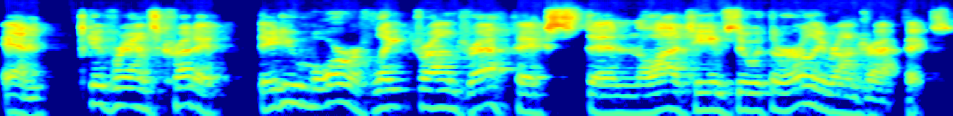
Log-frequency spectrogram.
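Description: A man with a normal speaking voice, fairly high pitch, ordinary pitch variation and a moderate pace. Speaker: sports podcast co-host. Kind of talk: casual chat.

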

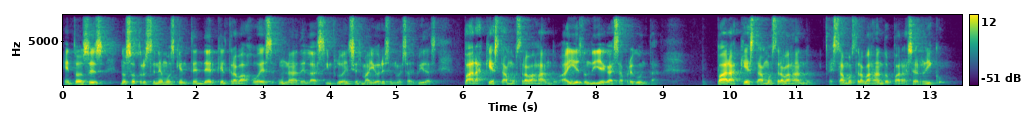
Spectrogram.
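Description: Fairly even intonation at a moderate pace, with audible room echo. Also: man, medium pitch for a man. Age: 20s. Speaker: pastor. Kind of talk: casual chat. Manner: halting.

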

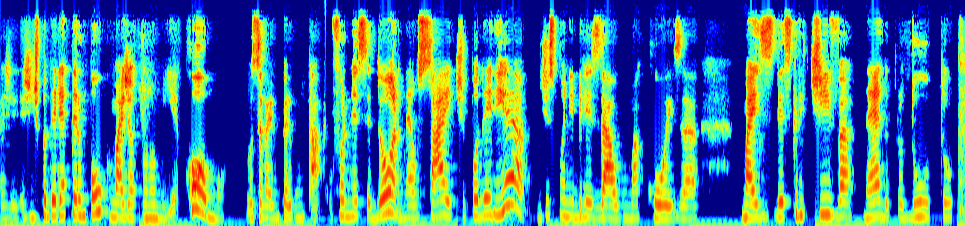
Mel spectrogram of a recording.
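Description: Speaking at a fairly slow pace, a woman's voice shows big swings in loudness. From São Paulo, Brazil. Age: 20s. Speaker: blind makeup enthusiast. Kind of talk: interview.

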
